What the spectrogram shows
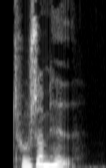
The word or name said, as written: tosomhed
